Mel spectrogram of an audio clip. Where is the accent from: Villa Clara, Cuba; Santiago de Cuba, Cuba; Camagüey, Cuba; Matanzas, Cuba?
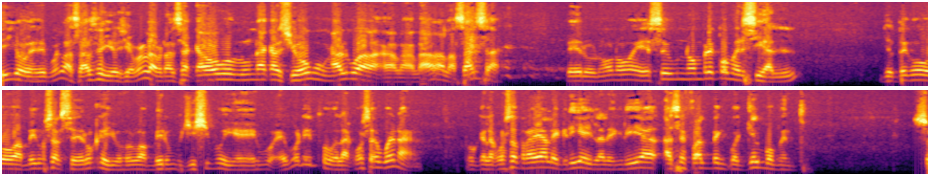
Santiago de Cuba, Cuba; un músico santiaguero, un sonero, un cubano músico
